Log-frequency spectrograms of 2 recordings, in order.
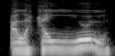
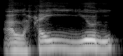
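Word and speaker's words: الْحَيُّ: নবরগুলি হচ্ছে যেমন আল হাইয়ুল, আল হাইয়ুল। আহ, এখানে ইয়ার উপর যে দাম্মা আছে, ইউটা যেন আমরা ঠিকভাবে উচ্চারণ করব।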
